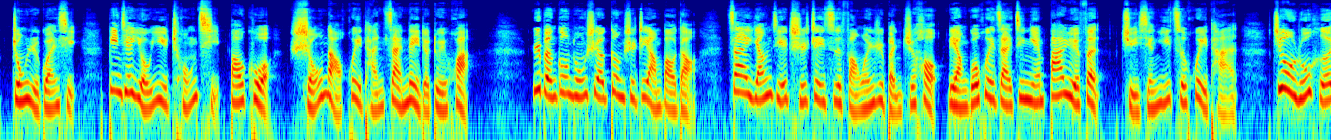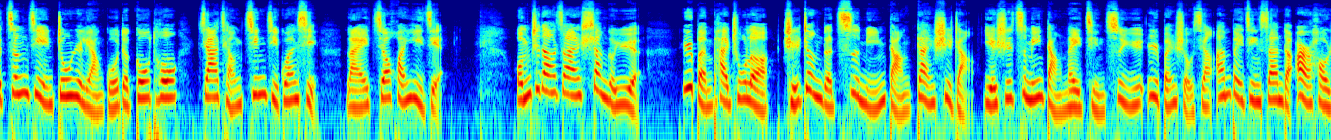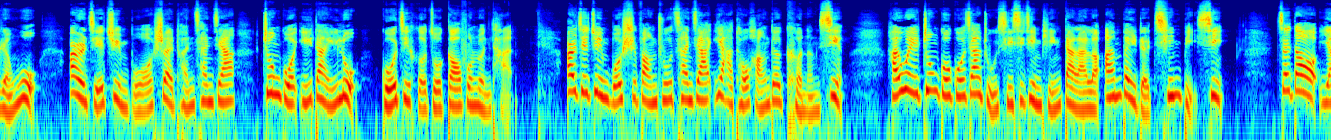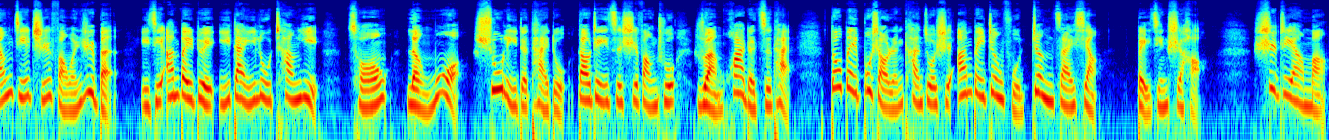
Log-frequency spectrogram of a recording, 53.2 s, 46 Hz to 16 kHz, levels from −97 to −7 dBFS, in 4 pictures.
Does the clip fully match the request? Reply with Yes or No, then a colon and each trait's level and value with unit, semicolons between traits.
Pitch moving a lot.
Yes: wide, 5.9 semitones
